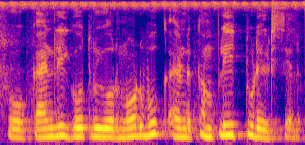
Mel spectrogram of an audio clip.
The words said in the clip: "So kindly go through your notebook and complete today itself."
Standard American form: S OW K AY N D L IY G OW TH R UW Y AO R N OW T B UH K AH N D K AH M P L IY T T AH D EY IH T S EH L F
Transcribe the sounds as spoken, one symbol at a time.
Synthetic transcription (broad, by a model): S OW K AY N D L IY G OW T R UW Y AO R N OW T B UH K AH N D K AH M P L IY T T AH D EY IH T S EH L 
